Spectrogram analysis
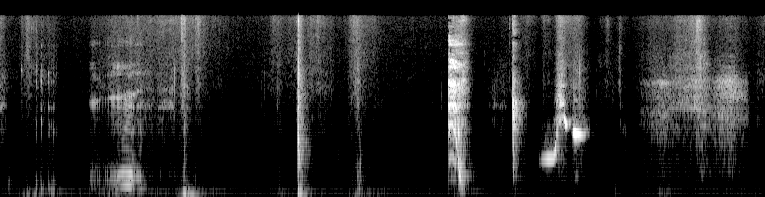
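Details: Adult woman with Tourette syndrome, prolonged whistling vocal tic; she says her tics were worse but are calming a little while still present; vocal tics (whistling) in Tourette syndrome.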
